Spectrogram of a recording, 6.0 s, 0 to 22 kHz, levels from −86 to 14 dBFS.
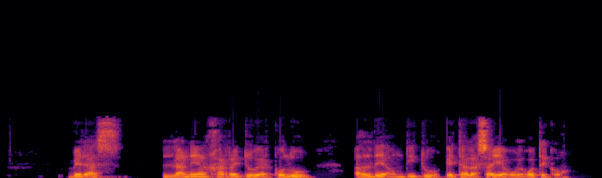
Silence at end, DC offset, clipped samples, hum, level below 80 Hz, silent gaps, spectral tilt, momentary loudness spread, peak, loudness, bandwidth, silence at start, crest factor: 0.35 s; under 0.1%; under 0.1%; none; -58 dBFS; 1.53-1.62 s; -5 dB/octave; 12 LU; 0 dBFS; -14 LUFS; 7.8 kHz; 0.7 s; 14 dB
